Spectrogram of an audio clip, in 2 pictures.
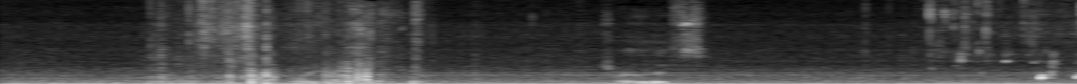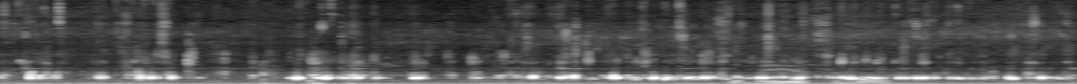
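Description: Orange LaCroix sparkling water poured from a can into a glass measuring cup, the splashing pour starting about five seconds in.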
